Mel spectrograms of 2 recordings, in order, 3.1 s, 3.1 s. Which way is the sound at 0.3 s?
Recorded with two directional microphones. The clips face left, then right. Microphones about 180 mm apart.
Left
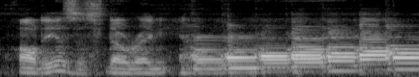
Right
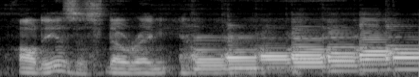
15° right (ahead or behind).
